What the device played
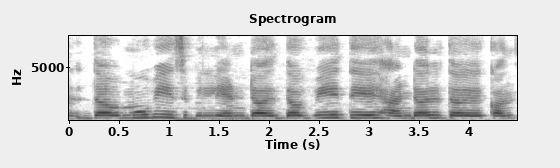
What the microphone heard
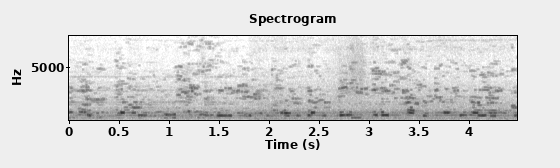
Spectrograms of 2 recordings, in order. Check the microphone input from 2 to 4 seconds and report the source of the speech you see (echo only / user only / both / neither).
echo only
